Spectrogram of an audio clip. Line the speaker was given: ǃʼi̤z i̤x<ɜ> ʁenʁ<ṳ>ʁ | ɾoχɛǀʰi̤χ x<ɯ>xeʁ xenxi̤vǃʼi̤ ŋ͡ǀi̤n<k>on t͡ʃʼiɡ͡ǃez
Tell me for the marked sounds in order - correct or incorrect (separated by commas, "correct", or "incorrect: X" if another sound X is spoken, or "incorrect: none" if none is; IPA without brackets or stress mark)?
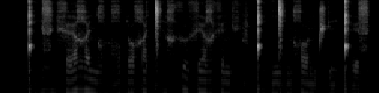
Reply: incorrect: ɛ, incorrect: o̤, correct, incorrect: χ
